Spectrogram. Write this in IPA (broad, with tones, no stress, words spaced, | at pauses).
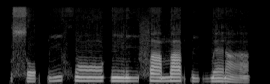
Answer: so˨k͡pi˨˦ fɔ̃˧ | ĩ˨ɾi˨ fa˧ma˧k͡pi˨ ɡ͡bɛ̃˧ɾã˨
